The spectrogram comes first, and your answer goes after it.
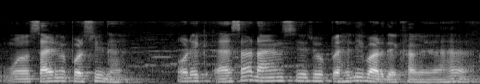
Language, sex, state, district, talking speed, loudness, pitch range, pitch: Hindi, female, Bihar, West Champaran, 200 wpm, -18 LUFS, 115-155 Hz, 135 Hz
